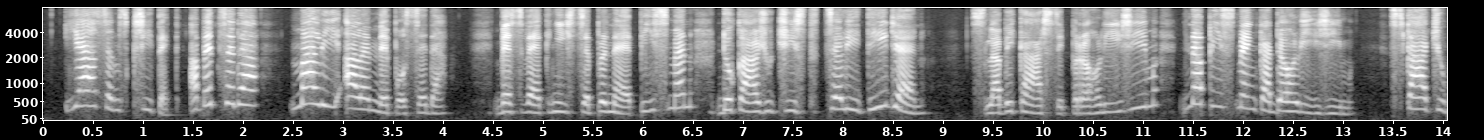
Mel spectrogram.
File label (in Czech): báseň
